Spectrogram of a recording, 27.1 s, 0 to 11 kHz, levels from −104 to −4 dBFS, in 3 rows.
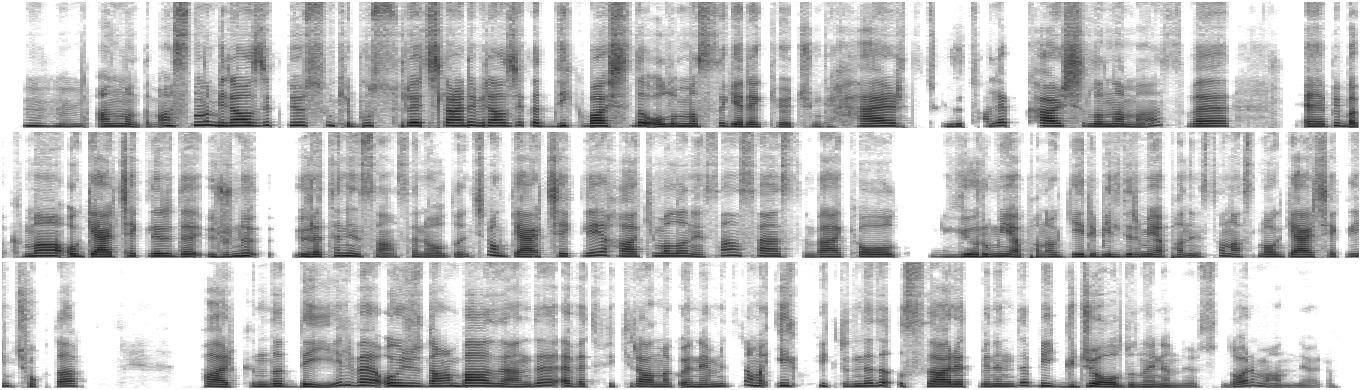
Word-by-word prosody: Hı 235 - +3
hı 205 -3 -4
anladım. 195 -5 -1
Aslında 270 +4 +3
birazcık 260 +2 +4
diyorsun 270 0 -1
ki 215 -4 -6
bu 245 - -2
süreçlerde 255 +1 +3
birazcık 250 +1 +2
da 220 -7 -1
dik 240 -1 0
başlı 230 +2 +4
da 250 - +8
olunması 205 +2 +2
gerekiyor. 175 -5 0
Çünkü 180 -2 -14
her 220 +4 +3
türlü 200 -1 -8
talep 255 +7 -5
karşılanamaz 205 - +1
ve, 210 +2 +2 0.5
eee, 200 0 +1
bir 245 - -2
bakıma 220 +7 +3
o 200 0 +2
gerçekleri 205 +2 +3
de 190 +1 0
ürünü 180 +4 0
ü 235 - -3 0.3
üreten 180 +6 +1
insan 170 -9 -1
sen 155 +2 -10
olduğun 145 +3 -7
için 275 - -6
o 245 -6 +1
gerçekliğe 200 +8 +1
hâkim 210 -2 -1
olan 215 -1 +1
insan 245 +10 -4
sensin. 210 - -4
Belki 170 +2 -2
o 180 0 +1 0.2
yorumu 180 +3 0
yapan, 165 -3 -2
o 170 +1 -3
geri 180 +3 -2
bildirimi 185 0 -1
yapan 160 -3 -4
insan, 145 +10 -8
aslında 175 +2 -5
o 180 - -1
gerçekliğin 180 +3 0
çok 195 -1 -9
da 205 +2 +1 0.8
farkında 185 0 -1
değil 190 - -1
ve 260 -2 +4
o 240 +2 +5
yüzden 225 0 +1
bazen 210 -7 +4
de 250 +3 -1
evet, 195 -4 -3
fikir 190 +1 -15
almak 180 -2 -1
önemlidir 180 +4 -4
ama 270 -6 0
ilk 245 -1 -1
fikrinde 215 0 -3
de 255 - 0
ısrar 195 -1 +1
etmenin 190 +1 -4
de 255 -3 -4
bir 225 - +1
gücü 180 +3 +1
olduğuna 160 -3 +1
inanıyorsun. 140 0 -12
Doğru 215 +9 -3
mu 215 - -9
anlıyorum? 130 +3 -18
200 Hz, 175 wpm, -23 LUFS, 180-230 Hz, 0.8 s, da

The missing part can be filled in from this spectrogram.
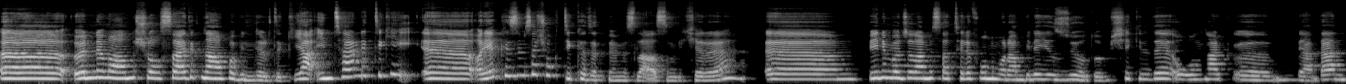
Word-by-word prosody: Aaa, 270 -1 +6
önlem 300 +3 +5
almış 290 +1 +3
olsaydık 285 +2 +2
ne 290 - +6
yapabilirdik? 200 -10 -1
Ya, 260 +1 +2
internetteki, 370 - +1 0.3
eee, - - +3 0.5
ayak 295 - +1
izimize 420 +3 0
çok 425 -1 -8
dikkat 250 -3 -3
etmemiz 185 -2 -7
lazım 175 -1 -3
bir 175 - -16
kere. 190 +4 -5 0.4
Emm, 240 0 -1
benim 290 +2 +2
önceden 280 -1 +2
mesela 275 -1 -1
telefon 265 0 -2
numaram 220 -4 -1
bile 225 +1 -4
yazıyordu. 210 -5 -6
Bir - - -13
şekilde 260 +3 -4
o - - -5
onlar 240 +2 -5
k 240 - -19
eee, 200 -2 -6 0.3
ya, 180 -2 -8
ben 225 0 -3
255 Hz, 145 wpm, -18 LUFS, 220-280 Hz, 0.5 s, Aaa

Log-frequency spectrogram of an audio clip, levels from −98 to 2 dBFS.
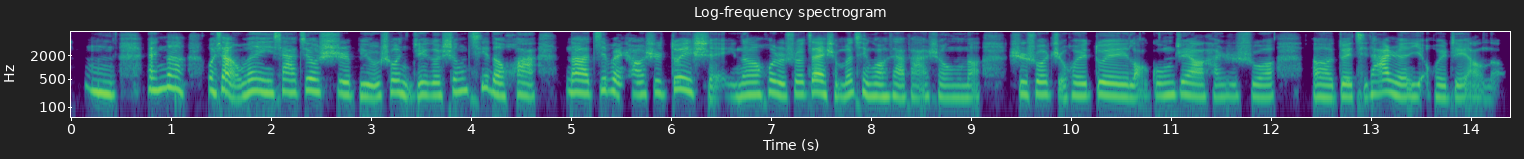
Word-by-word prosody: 嗯， 235 -7 -1 0.3
哎， 275 -1 +2
那 295 -4 +1 0.2
我 275 - +2
想 165 -7 +6
问 245 +3 +1
一 230 - 0
下 240 +1 +2
就 260 +3 +2
是 225 -2 +3
比 195 -2 -5
如 180 0 0
说 235 +4 0
你 200 - -3
这 205 +2 -1
个 205 0 -1
生 250 +5 +1
气 315 +3 -1
的 210 -6 +2
话， 200 0 -1 0.3
那 235 -2 +4
基 265 +5 -2
本 245 -6 +1
上 215 0 -1
是 235 +1 0
对 275 +4 +2
谁 185 -4 +2
呢？ 210 +2 0
或 235 +2 -1
者 200 - +2
说 215 +2 -1
在 230 +1 +5
什 200 -2 +2
么 210 +4 -1
情 230 -2 0
况 190 -1 -1
下 185 -3 -2
发 185 - -5
生 175 -2 -5
呢？ 175 0 -5 0.3
是 215 0 +1
说 215 0 0
只 - - -1
会 200 -1 -1
对 200 -3 +2
老 175 - -3
公 205 +1 -4
这 215 0 -1
样？ 205 - +2
还 180 0 -7
是 185 0 -9
说， 180 -1 -4 0.4
呃， 180 0 -1
对 185 +1 0
其 180 - +2
他 245 +2 +4
人 190 -6 +1
也 190 - -3
会 180 -3 -5
这 175 +1 -4
样 - - -4
呢？ - - -12
210 Hz, 260 characters per minute, -23 LUFS, 190-235 Hz, 0.4 s, 想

